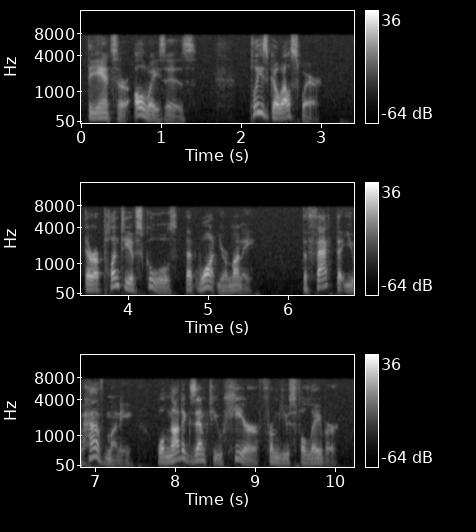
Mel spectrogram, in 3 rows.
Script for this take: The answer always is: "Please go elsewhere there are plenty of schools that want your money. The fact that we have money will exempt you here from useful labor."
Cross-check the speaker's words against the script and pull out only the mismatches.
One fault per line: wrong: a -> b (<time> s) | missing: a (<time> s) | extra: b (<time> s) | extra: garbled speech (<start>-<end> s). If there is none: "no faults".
wrong: we -> you (6.7 s)
extra: not (7.9 s)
